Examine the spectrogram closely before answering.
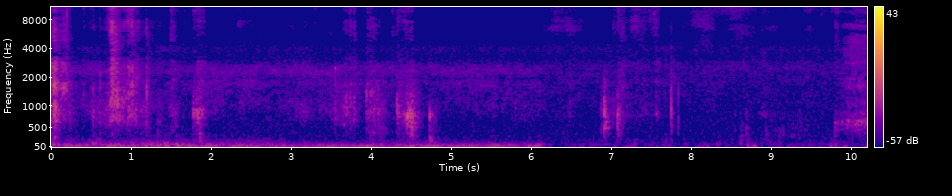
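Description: Book pages rustle as they are turned by hand.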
